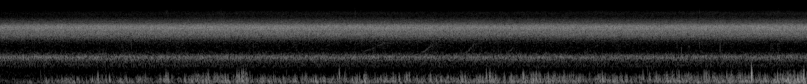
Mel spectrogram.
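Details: 17-year Brood X cicadas calling in the wild in 2021, recorded by phone: the steady high hissing chorus and lower drone persist while rustling, crackling noise close by fills the low range.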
